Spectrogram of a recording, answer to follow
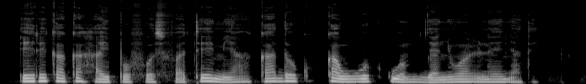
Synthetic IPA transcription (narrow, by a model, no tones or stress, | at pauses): eɾekakahajpɔfɔsfa̰temiakad̪ɔkkawokːwomd͡ʒaɲwalnɛɲa̰t̪ɪ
